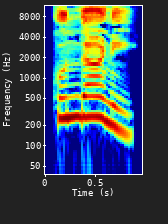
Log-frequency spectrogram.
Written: ಕುಂದಣಿ

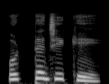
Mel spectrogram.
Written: ಒಟ್ಟಜಿಕೆ

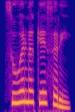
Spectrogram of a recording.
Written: ಸುವರ್ಣಕೇಸರಿ

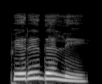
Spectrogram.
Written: ಪೆರೆದಲೆ

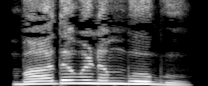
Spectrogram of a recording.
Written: ಬಾದವಣಂಬೋಗು

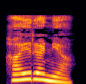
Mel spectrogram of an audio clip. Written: ಹಿರಣ್ಯ

